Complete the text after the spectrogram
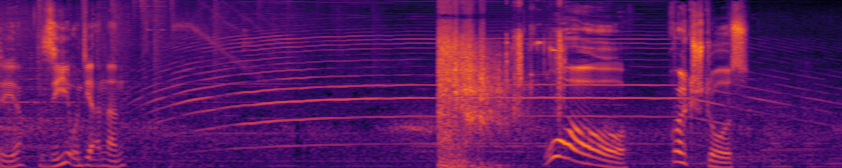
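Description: A man talks into a close microphone, with animation.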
